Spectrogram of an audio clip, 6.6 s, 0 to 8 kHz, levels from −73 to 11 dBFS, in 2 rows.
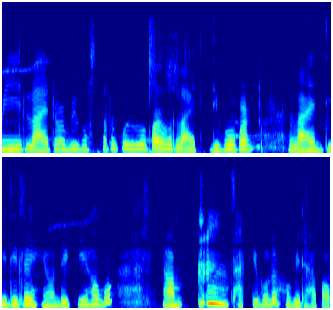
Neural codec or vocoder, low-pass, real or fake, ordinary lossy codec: none; 7.2 kHz; real; none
